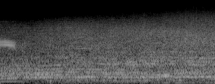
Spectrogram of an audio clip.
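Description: A pack of winged sprint cars' 410 V8 engines running together at speed just after the green flag, blending into one steady, even drone.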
